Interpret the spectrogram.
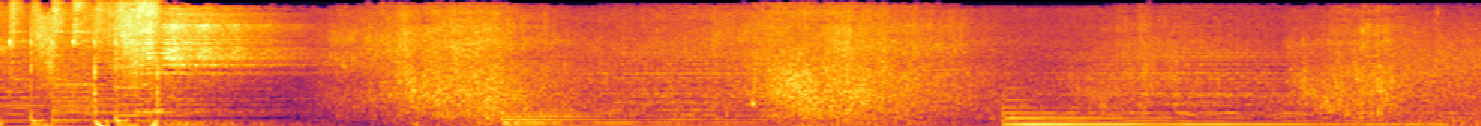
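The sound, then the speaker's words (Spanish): Ocean waves roll in and wash over the shore in slow, steady surges, with a low sustained musical drone humming underneath; no one speaks. “Para mí, y supongo que también para muchísimas personas, el sonido de las olas es un maravilloso portal para conectar con la naturaleza y con la paz interior.”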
